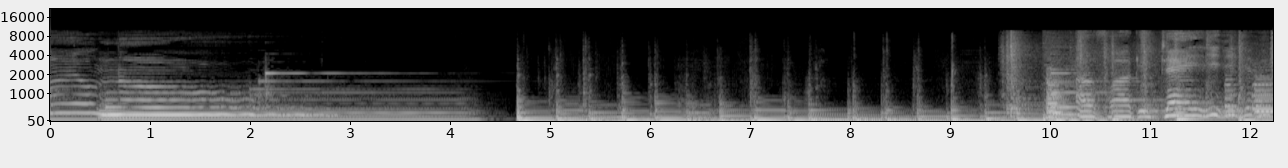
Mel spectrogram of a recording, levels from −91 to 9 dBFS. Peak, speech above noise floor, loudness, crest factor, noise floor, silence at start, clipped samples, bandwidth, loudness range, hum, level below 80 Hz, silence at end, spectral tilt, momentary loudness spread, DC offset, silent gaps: -4 dBFS; 23 dB; -22 LUFS; 18 dB; -42 dBFS; 0 s; under 0.1%; 10 kHz; 7 LU; none; -28 dBFS; 0 s; -7 dB/octave; 15 LU; under 0.1%; none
